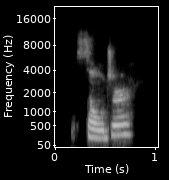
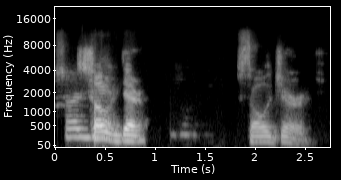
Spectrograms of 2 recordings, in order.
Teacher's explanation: esta combinación, la D con la I y la D con la U, muy comúnmente suenan como una Y de yuca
